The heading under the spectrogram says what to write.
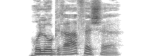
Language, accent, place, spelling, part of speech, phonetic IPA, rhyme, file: German, Germany, Berlin, holografische, adjective, [holoˈɡʁaːfɪʃə], -aːfɪʃə, De-holografische.ogg
- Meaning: inflection of holografisch: 1. strong/mixed nominative/accusative feminine singular 2. strong nominative/accusative plural 3. weak nominative all-gender singular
